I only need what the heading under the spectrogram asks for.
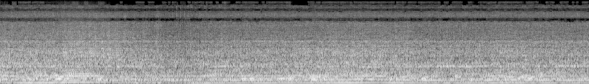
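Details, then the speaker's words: Johnson 10 HP QD-23 vintage outboard after a carburetor rebuild, bulb pumped and choked, needles starting at high speed 3/4 out and low speed 1-1/2 out, being tuned by turning them in: loud, steady two-stroke buzz with slight rises and dips as the mixture is set; it runs good. "oh man I'm telling you it's adjusted good watch it start so that's the car is rebuilt runs good"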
